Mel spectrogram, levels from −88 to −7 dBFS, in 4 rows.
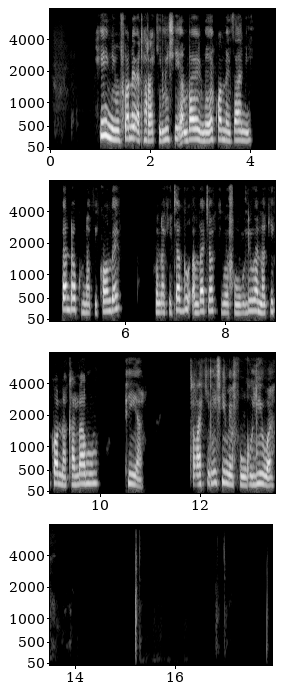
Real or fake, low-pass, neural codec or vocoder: fake; 7.2 kHz; codec, 16 kHz, 2 kbps, FreqCodec, larger model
